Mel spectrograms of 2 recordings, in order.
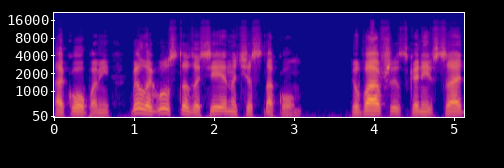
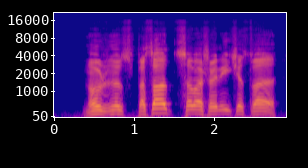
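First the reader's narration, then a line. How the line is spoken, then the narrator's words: Urgent shout. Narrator (Russian): закричал князь Радзивилл королю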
